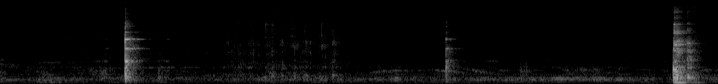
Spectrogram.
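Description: Kitchenware clinking against a glass mixing bowl as flour is tipped into chocolate cake batter and stirred with a wire whisk. There are two sharp clinks, about a second in and midway, and a louder knock near the end, with faint soft scraping between.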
